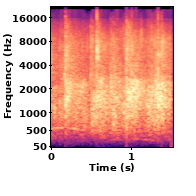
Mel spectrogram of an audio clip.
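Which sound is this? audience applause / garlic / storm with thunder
audience applause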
